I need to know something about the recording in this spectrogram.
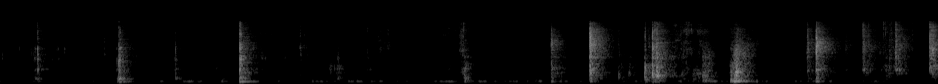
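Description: Small cardboard boxes knock and slide on a glass counter.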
